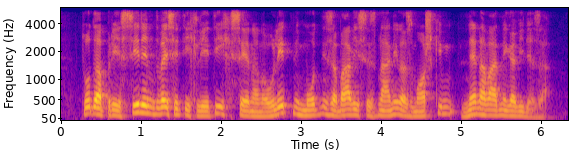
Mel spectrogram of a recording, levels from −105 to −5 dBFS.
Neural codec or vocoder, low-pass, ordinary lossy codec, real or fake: vocoder, 44.1 kHz, 128 mel bands every 512 samples, BigVGAN v2; 5.4 kHz; none; fake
